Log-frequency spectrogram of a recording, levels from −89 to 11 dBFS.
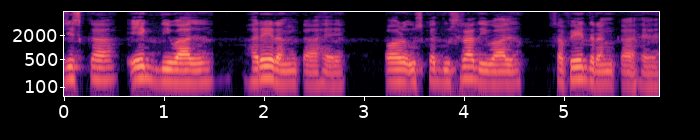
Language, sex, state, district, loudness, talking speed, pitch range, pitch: Hindi, male, Gujarat, Valsad, -19 LUFS, 150 wpm, 125-160 Hz, 140 Hz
